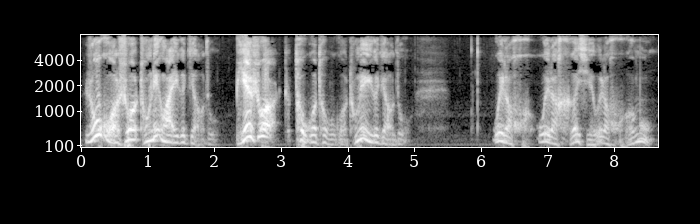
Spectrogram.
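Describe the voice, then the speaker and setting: A high-pitched man with a gravelly, very husky voice talks through a casual Buddhist discussion. He explains earnestly and keeps restating his points in new words. The recording sounds dull and lo-fi. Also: very animated, normal speed, a bit bright. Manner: earnest, repeats and rephrases points.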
